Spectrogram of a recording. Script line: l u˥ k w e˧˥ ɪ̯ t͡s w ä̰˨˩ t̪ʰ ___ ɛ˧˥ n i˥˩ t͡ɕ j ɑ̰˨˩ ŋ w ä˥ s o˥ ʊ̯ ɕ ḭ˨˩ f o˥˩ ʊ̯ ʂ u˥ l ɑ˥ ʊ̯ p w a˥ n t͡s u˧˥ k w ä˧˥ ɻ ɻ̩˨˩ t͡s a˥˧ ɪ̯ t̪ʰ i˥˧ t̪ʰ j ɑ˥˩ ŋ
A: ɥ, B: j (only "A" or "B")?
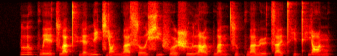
A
